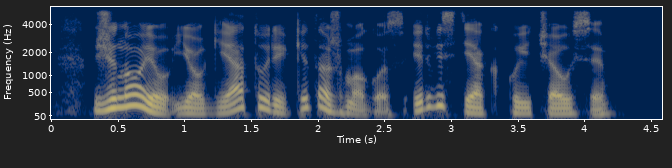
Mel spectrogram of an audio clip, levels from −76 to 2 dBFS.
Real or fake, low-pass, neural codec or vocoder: real; 5.4 kHz; none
